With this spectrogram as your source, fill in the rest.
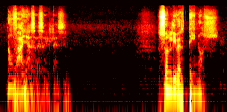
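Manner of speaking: whispered, hushed, grave and serious. Acting out a church sister's warning against another church: imitating a warning tone, like against a sect. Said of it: "En ese tono".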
